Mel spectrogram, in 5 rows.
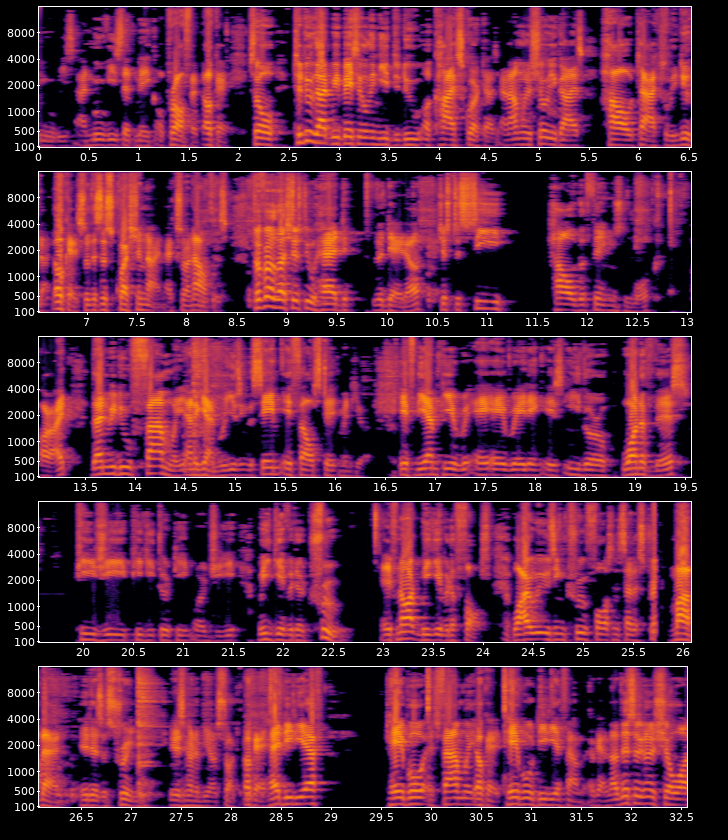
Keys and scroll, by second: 2.4 alt+3, 2.7 j, 3.1 j, 3.3 j, 4.8 typing, 5.8-7.0 typing, 9.4 space, 9.4 d, 10.1 ctrl+l, 10.5-14.1 typing, 15.2-18.0 typing, 19.9-21.1 typing, 23.0-26.2 typing, 28.8 typing, 30.3-32.5 typing, 31.5 ctrl+l.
